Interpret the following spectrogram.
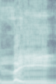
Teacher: یا لین ہے، تھوڑا نرمی کے ساتھ کھینچ کر ادا کریں گے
